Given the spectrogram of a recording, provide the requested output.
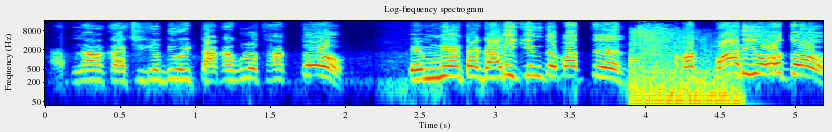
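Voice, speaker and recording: A man plays an earnest, naive passer-by in a comedy skit, with an extremely high male voice. He is polite, hesitant and keeps prying and moralizing, over faint background noise. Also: lively intonation, quick pace, fairly bright tone. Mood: earnest, preachy. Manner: deferential, hesitant, persistent questioning.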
